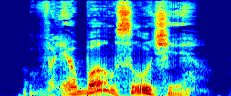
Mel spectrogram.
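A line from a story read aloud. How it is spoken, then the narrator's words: Whisper. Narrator (Russian): прошептал Мурмур ректору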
